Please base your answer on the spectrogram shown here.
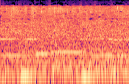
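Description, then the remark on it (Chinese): Steady rain of bean-sized drops falls on the ground after thunder, splashing and then rippling in puddles of standing water, a dense, even hiss of countless drops with soft low rumbling swells underneath, sustained throughout with no voices. “刚开始在地上砸出一个又一个小水花，后来地上有了积水，又砸出一个又一个小小的涟漪。”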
